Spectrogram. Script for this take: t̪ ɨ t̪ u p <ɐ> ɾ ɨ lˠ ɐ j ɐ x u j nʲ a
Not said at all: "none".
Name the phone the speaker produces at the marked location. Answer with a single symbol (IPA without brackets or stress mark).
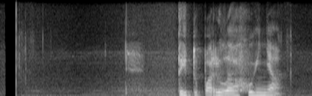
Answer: a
